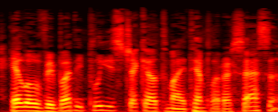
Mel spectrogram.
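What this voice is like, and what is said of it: Fake vague Eastern European accent. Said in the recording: “What is his accent? ... vaguely what? Eastern European ... it was the most fake, nondescript Eastern European bullshit I could come up with”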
